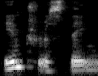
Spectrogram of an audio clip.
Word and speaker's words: interesting: didn't realize that was the word interesting where the t gets dropped just like some of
